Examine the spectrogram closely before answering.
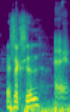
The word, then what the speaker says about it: Essexite: Essexil or Essexit? Essexit. We'll call him Sexit.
